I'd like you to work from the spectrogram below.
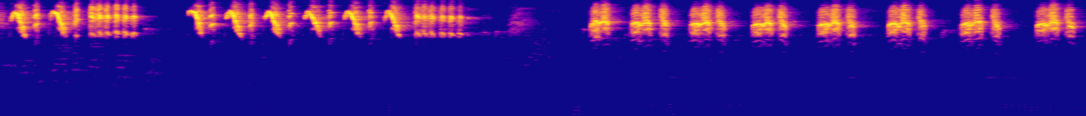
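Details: Long-tailed shrike delivering sparrow-like song in rapid sewing-machine rolls: tight runs of high buzzy chirps, a short pause, then steady chirps repeated about three per second.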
